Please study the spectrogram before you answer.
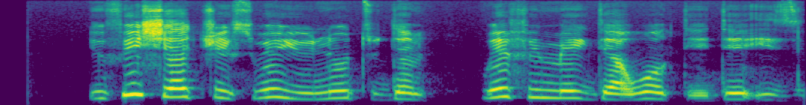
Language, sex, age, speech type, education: Nigerian Pidgin, female, 30-45, spontaneous, tertiary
